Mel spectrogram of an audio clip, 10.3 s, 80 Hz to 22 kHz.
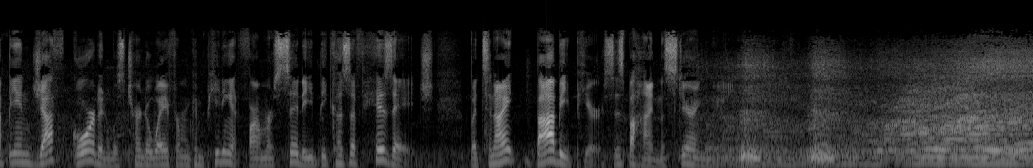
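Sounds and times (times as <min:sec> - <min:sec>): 
speech: 0:00.1 - 0:08.2
race car engine revving while driven back to the pit: 0:06.8 - 0:10.3.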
